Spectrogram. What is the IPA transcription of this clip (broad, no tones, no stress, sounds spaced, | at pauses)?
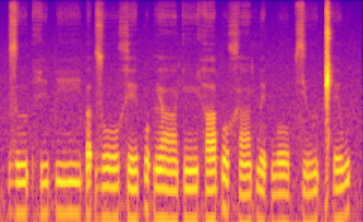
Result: z ɯː ʔ h i p iː ʔ ɐ ʔ z oː x e p o ʔ lʲ ãː k ĩː h a p o x ã k w e ʔ w oː p sʲ ɯː ʔ ǁʰ e w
